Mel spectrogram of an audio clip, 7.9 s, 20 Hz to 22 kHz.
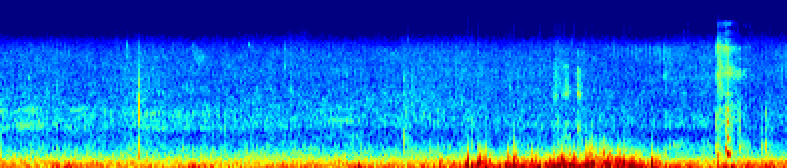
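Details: Park stray, a ginger tabby cat, purring while petted, captured with a GoPro HERO8. A steady low purr rises in strength midway, with brief rustling and a short high squeak near the end.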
